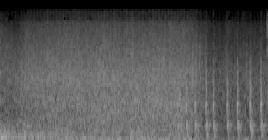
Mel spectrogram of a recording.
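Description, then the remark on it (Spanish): Heavy rain pours in a dense, steady hiss with a low rumbling undertone like thunder, and a quick series of rhythmic knocks joins in near the end. “El cielo se rompe. Empieza a llover como si alguien hubiera dejado el grifo del universo abierto.”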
